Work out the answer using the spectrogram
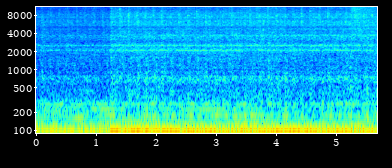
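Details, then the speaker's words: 1967 Dodge Dart after 2-barrel to 4-barrel carburetor swap, warm at 180°, manifold vacuum reading zero: steady low idle rumble with revs rising when carb cleaner sprayed near brake booster and a plug; intake vacuum leaks. "so I hit the where the brake booster is got a noticeable increase in RPM this plug [Music] here notable increase in RPM so I've got some serious vacuum leaks going on and that's part of my problem"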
